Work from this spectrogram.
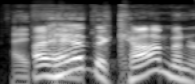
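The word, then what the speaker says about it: Khaman: K H A M A N. Common. Yeah, I can see that. Looks like shaman. Common. Okay. M A L U A C H. I think I had the common right.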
